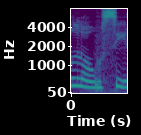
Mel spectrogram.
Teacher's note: we mostly actually just make the o sound rather than the L Sound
